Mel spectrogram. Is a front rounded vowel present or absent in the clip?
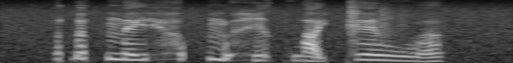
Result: absent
